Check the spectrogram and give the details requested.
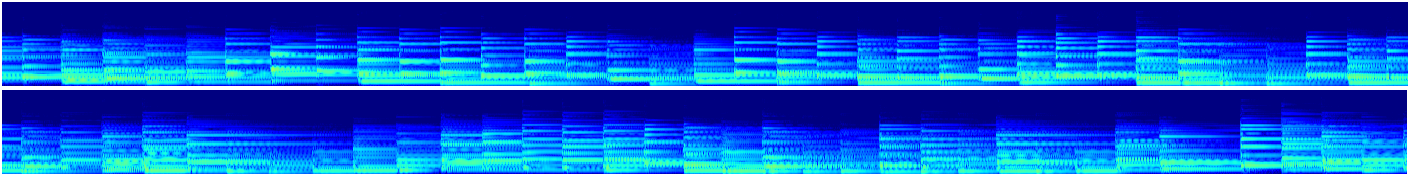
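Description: Piano music: a steady run of struck notes, each fading away, playing throughout.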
